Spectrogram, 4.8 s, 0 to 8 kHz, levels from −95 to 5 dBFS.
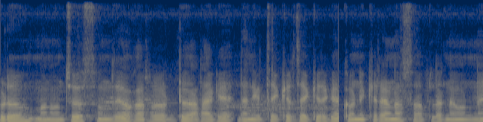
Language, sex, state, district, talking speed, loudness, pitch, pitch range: Telugu, male, Andhra Pradesh, Srikakulam, 160 wpm, -34 LUFS, 115 Hz, 115-120 Hz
